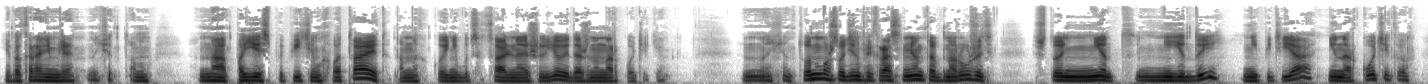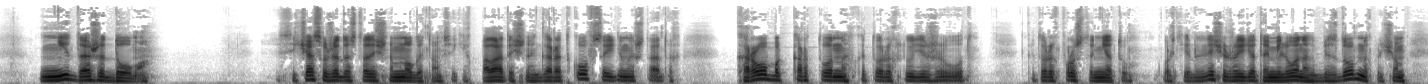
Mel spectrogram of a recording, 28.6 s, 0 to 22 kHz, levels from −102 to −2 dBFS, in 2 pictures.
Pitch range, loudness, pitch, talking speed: 115-140 Hz, -17 LUFS, 125 Hz, 145 wpm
